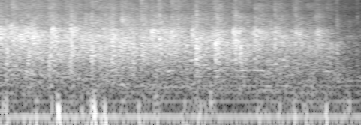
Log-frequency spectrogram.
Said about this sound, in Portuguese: Primeira questão que eu queria dizer é que foi majoritariamente feminino as vitórias. Então, uma salva de palmas para as mulheres.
